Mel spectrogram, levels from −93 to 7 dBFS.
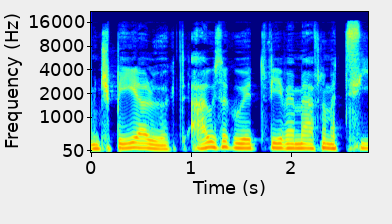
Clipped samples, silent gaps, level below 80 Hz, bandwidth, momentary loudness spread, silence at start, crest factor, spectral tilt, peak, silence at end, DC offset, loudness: under 0.1%; none; -54 dBFS; 17 kHz; 4 LU; 0 s; 12 dB; -6 dB/octave; -8 dBFS; 0 s; under 0.1%; -22 LUFS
